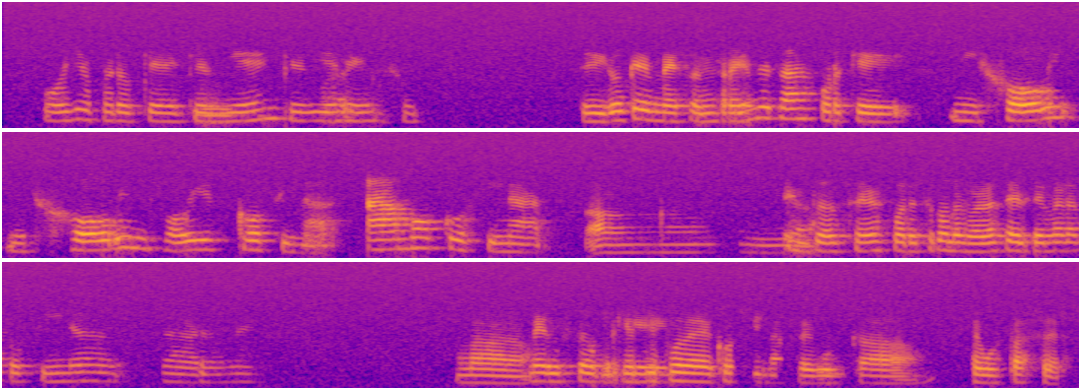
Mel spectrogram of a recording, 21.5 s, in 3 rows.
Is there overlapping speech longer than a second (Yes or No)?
No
